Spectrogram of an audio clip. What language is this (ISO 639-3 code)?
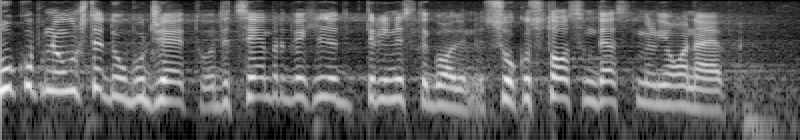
srp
